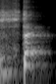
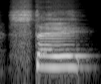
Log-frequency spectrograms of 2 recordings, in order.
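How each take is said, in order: First: Short, clipped Stay, cut off quick. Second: Long, held-out Stay at a higher pitch; drawn-out stay. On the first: Producer showing the clipped hook: short Stay. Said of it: "or instead of". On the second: Producer showing the hook: long held Stay. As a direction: let Stay ring out long and clear. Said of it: "So if it was more like". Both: Shown as a demonstration.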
